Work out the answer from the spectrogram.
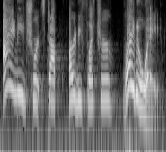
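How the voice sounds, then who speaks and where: A woman's voice: very high voice, very animated, moderate pace, fairly bright tone, pitched above the performer's own voice, heavily acted. A woman reading aloud as a mischievous, eager and earnest young boy in a storybook. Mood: eager demand.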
